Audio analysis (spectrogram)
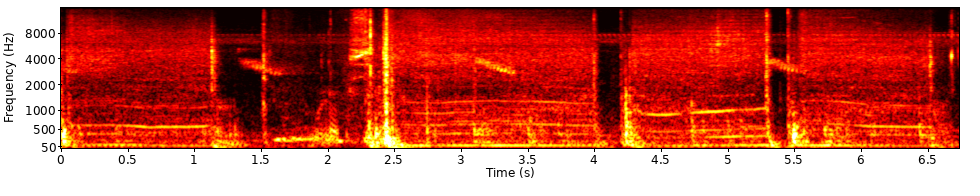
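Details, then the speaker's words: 2003 Hyundai Sonata 2.7 V6 automatic, engine off (broken timing belt, no start), about 187,000 miles: driver side power window motor whirs smoothly at even pitch and stops cleanly; normal power window operation. "so since it's not running first thing I'm gonna do is keep the windows down for you guys no rise driver side window test"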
